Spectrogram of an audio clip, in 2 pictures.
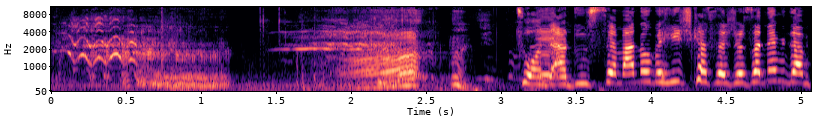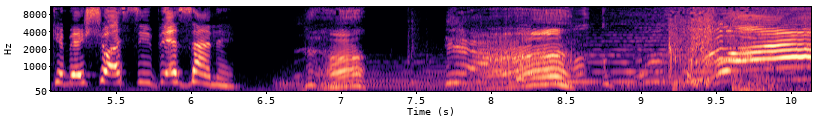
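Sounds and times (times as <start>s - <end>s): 
horse neighing: 0.0s - 2.7s
speech: 3.1s - 9.8s.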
